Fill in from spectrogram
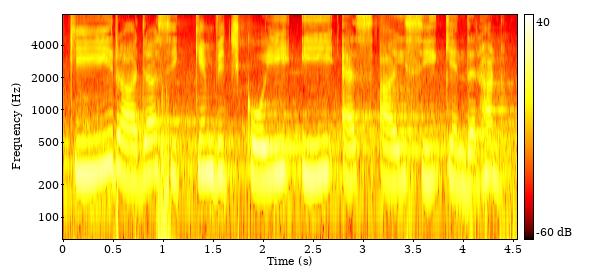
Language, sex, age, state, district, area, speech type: Punjabi, female, 18-30, Punjab, Pathankot, urban, read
